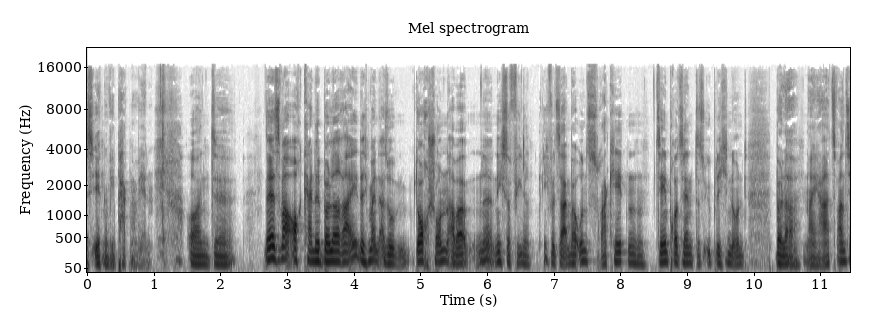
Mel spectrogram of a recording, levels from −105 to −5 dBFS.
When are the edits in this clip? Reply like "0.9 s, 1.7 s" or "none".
8.4 s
